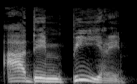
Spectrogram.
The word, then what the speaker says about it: adempire: si può pronunciare in due modi, si può dire adempiere qualcosa oppure adempire qualcosa,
